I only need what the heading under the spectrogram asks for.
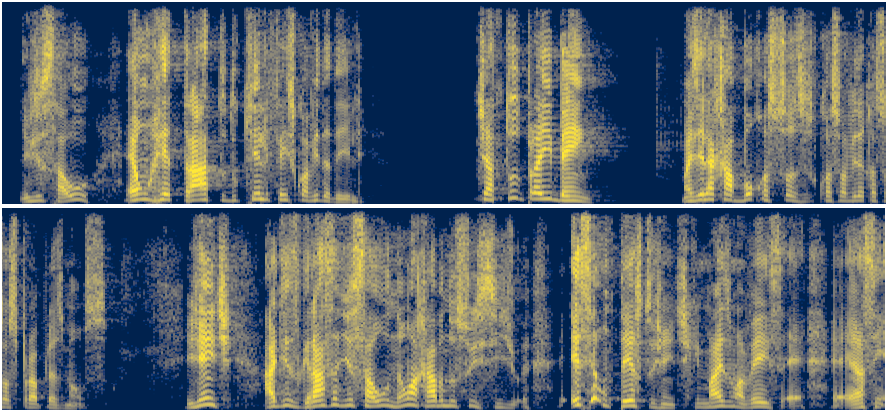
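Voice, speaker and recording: Animated Brazilian preacher, high voice. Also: male voice. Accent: Brazilian Portuguese. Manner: animated storytelling, addresses listeners directly. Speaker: Bible teacher. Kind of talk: Bible study sermon series.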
